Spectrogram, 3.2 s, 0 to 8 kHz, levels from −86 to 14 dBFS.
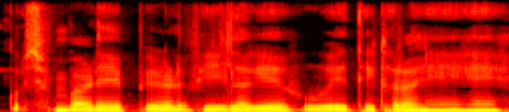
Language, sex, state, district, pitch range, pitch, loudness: Hindi, female, Madhya Pradesh, Bhopal, 205-225 Hz, 215 Hz, -14 LUFS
